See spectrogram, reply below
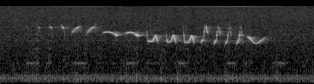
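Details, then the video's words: Osprey chick begging at the Loch Garten nest in Scotland, recorded by a nest camera; a fast run of thin, high, wavering whistled notes, rising and falling, about two and a half seconds long, with a faint steady hum. "sound of chick begging"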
